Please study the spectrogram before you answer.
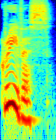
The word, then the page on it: grievous: British English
